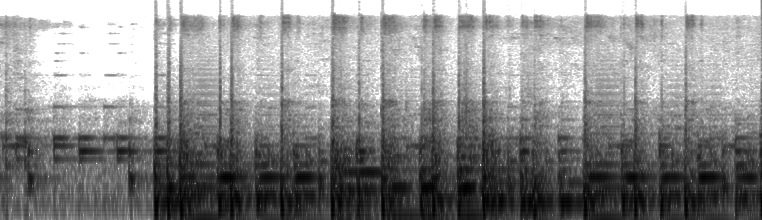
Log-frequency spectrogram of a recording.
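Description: A table vibrates and buzzes from the bass of a Zebronics subwoofer. Low, thumping music beats come through with a rattly throb, first quiet, then louder and pulsing from about two seconds onward.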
